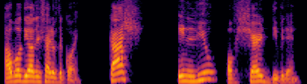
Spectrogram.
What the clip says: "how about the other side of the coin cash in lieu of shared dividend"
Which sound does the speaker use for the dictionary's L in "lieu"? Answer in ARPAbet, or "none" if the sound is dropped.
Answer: L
